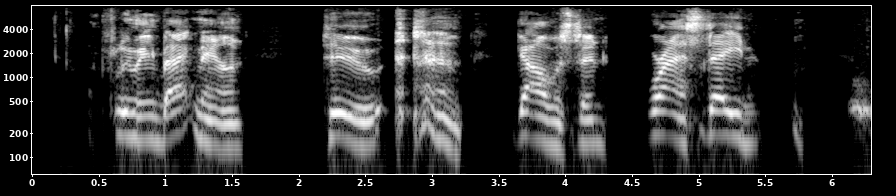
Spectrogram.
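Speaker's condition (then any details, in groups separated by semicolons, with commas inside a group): Cerebral palsy; can still talk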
